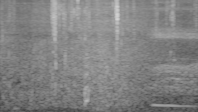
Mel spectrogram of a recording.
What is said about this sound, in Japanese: はぁ、波穏やかだね。ぷかぷか。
